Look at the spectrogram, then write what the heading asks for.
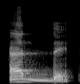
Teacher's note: Huruf dal ketika sukun maka dibaca qalqalah. Qalqalahnya sugro karena di tengah kalimat.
